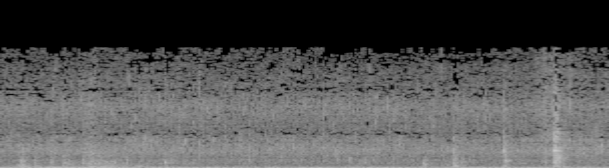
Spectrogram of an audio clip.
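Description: Mutton and onions frying in a karahi: a steady sizzle with a low steady hum underneath and three sharp crackles in the last two seconds.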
